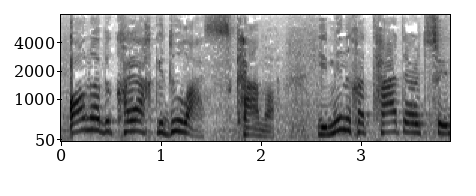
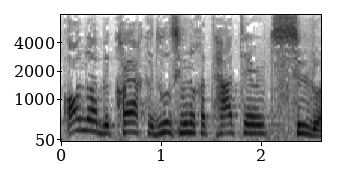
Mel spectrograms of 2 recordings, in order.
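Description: First: It breaks once, after gedulas. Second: It is read straight through without a break.

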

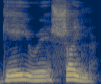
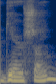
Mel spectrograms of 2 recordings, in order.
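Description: First: A short vowel is heard between the g and r. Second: The g and r are run together without a vowel. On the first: The speaker calls it right. "the resh is a shvana" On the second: The speaker calls it wrong. "Not Gershoim, that's wrong"

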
